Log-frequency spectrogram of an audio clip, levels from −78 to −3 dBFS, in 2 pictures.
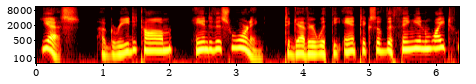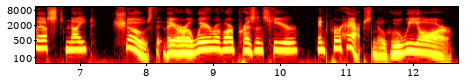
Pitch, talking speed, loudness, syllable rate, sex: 180 Hz, 150 wpm, -20 LUFS, 4.2 syllables/s, male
